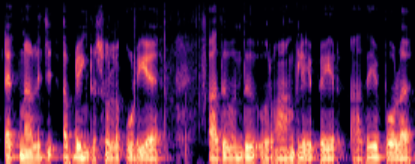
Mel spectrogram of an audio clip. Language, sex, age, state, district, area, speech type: Tamil, male, 60+, Tamil Nadu, Tiruppur, urban, spontaneous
